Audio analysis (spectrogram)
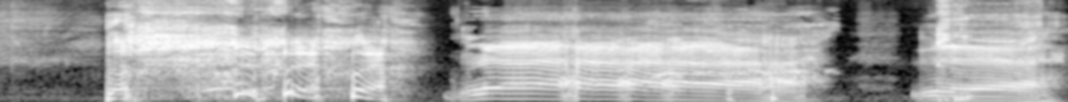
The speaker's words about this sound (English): sitting there miserable, having to cut out all our coughs. No, because I muted most of mine except that one because we were in a break.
